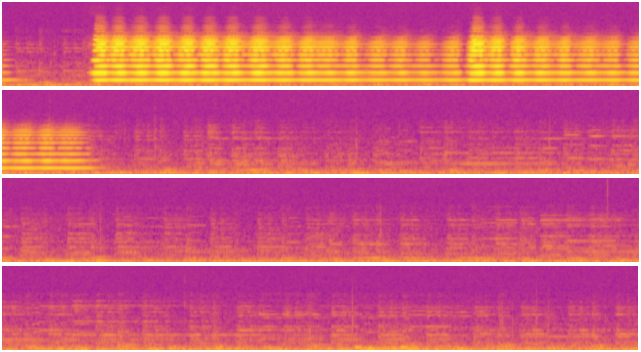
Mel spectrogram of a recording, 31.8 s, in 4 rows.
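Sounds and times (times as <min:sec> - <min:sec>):
melodica: 0:01.1 - 0:09.2.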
